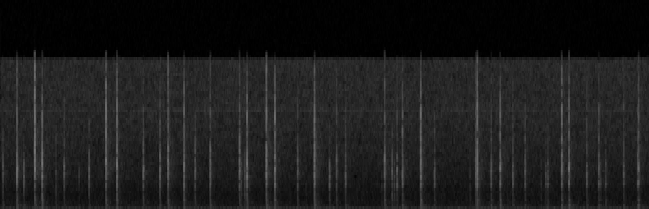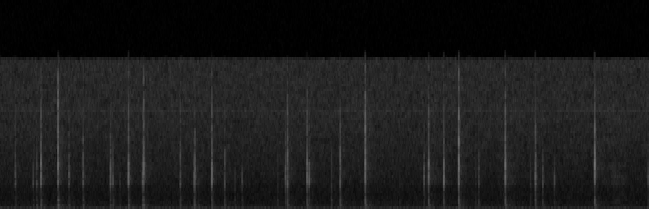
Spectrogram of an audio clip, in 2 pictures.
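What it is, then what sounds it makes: Plastic laptop case tapped and scratched with nails. Long nails tap and scratch the lid of a closed laptop in a teal matte plastic hard-shell case. Quick, dense, crisp clicks and scrapes continue throughout over a low steady hum.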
